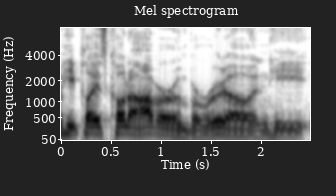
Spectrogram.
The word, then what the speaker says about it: Boruto: how did you say burrito why I'm sorry it's supposed to be boruto say Naruto that was boruto yeah it's boruto I'm sorry is it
